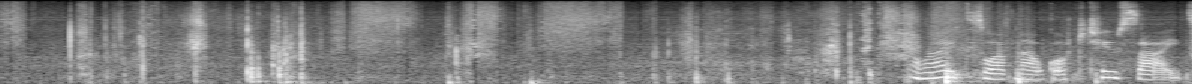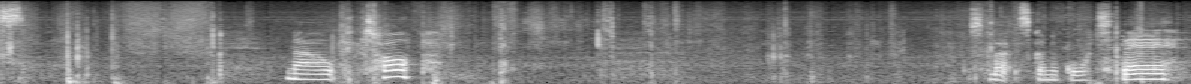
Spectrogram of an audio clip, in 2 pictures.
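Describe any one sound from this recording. Stiff card stock rustles and slides under hands.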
